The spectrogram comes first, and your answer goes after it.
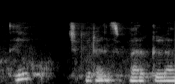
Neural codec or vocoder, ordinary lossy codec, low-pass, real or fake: codec, 16 kHz, 4.8 kbps, FACodec; Opus, 64 kbps; 7.2 kHz; fake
